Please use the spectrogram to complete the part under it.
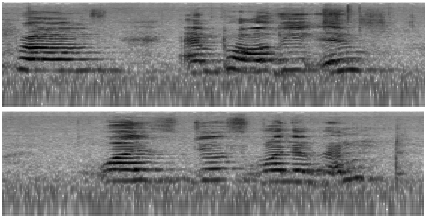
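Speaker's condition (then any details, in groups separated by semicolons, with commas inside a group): Spastic quadriplegic cerebral palsy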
